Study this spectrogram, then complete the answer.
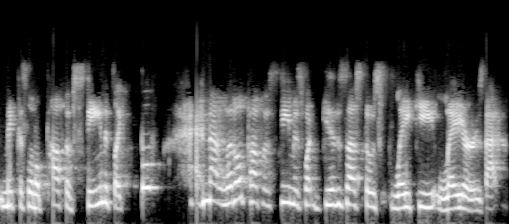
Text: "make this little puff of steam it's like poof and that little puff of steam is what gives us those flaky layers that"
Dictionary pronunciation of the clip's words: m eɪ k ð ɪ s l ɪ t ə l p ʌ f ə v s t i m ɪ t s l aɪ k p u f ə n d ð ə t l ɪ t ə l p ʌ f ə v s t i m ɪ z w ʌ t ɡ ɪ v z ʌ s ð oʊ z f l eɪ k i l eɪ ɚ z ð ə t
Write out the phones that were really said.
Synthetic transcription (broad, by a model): m eɪ k ð ɪ s l ɪ t l p ʌ f ə v s t i m ɪ t s l aɪ k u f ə n ð ə t l ɪ t l p ʌ f ə v s t i m ɪ z w ʌ t ɡ ɪ v z ʌ s ð oʊ z f l eɪ k i l eɪ ɚ z ð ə t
